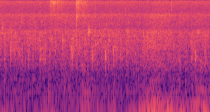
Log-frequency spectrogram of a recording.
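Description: Masala-coated fish pieces deep-frying in hot oil in a wok: a steady sizzle with a few faint pops.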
